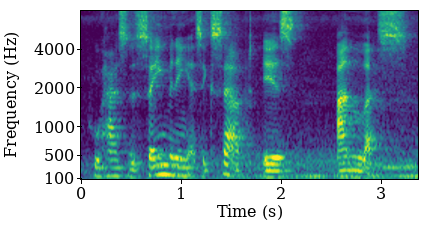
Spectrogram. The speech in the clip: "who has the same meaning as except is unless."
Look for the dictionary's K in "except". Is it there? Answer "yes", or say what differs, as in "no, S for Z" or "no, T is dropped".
yes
